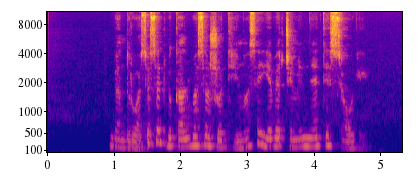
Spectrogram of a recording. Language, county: Lithuanian, Kaunas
